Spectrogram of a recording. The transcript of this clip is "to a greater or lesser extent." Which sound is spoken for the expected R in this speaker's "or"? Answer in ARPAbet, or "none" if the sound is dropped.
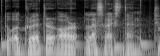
R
